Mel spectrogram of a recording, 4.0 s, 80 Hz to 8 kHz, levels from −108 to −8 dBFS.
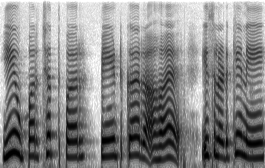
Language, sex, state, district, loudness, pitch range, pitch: Hindi, female, Punjab, Fazilka, -13 LUFS, 260-305 Hz, 280 Hz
